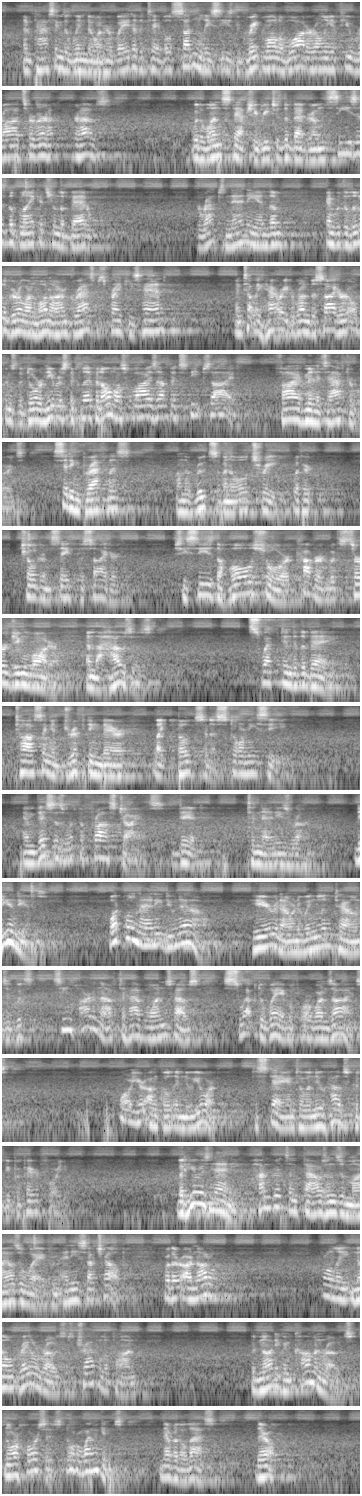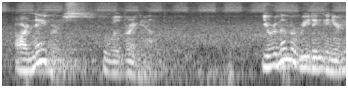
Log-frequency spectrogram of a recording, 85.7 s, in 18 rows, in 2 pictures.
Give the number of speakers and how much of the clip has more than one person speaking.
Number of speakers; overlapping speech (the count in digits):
1, no overlap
